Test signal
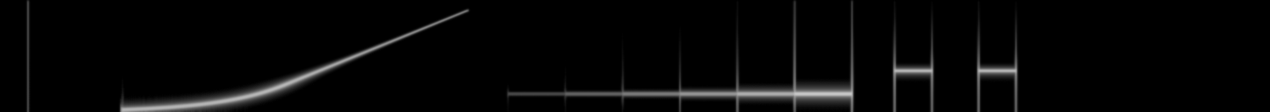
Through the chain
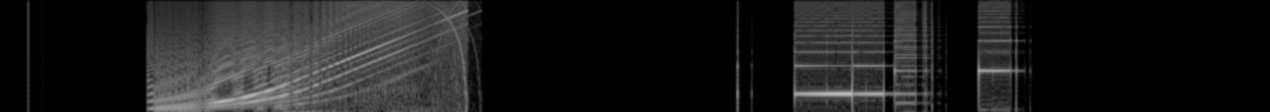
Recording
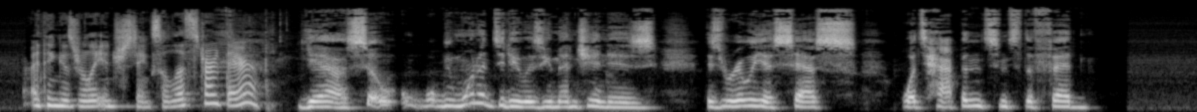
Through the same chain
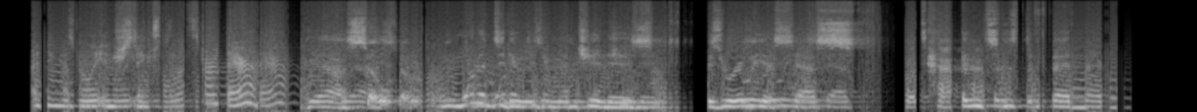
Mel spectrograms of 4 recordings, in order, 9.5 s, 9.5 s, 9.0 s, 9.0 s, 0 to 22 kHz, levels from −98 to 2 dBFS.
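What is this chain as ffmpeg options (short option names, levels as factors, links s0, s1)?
-filter_complex "[0:a]highpass=f=97:w=0.5412,highpass=f=97:w=1.3066,aecho=1:1:5.2:0.39,alimiter=limit=0.335:level=0:latency=1:release=76,tremolo=f=1.1:d=0.61,asplit=2[s0][s1];[s1]adelay=239,lowpass=f=2100:p=1,volume=0.501,asplit=2[s2][s3];[s3]adelay=239,lowpass=f=2100:p=1,volume=0.26,asplit=2[s4][s5];[s5]adelay=239,lowpass=f=2100:p=1,volume=0.26[s6];[s2][s4][s6]amix=inputs=3:normalize=0[s7];[s0][s7]amix=inputs=2:normalize=0,aeval=exprs='val(0)*gte(abs(val(0)),0.0422)':c=same,asplit=2[s8][s9];[s9]aecho=0:1:106:0.0944[s10];[s8][s10]amix=inputs=2:normalize=0,volume=0.596"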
